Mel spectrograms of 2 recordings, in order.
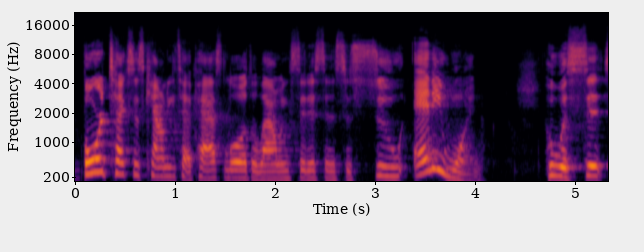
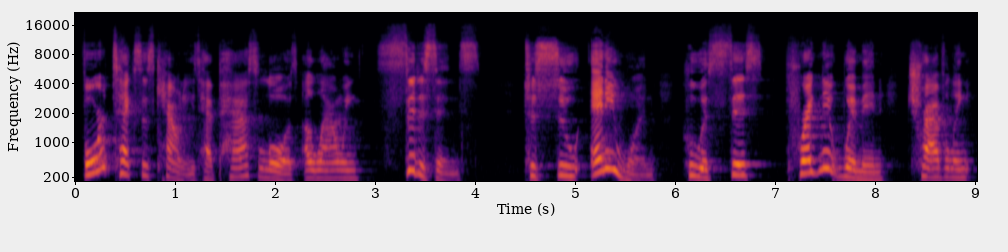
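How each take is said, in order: First: It is read at a normal, quicker pace. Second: It is read slowly and deliberately.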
